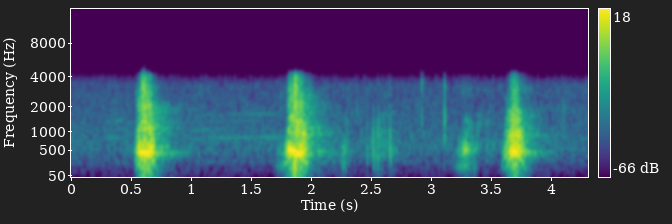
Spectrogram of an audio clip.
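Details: Great Pyrenees Smokey plays on his couch in his room, letting out three booming barks spaced about a second apart, with light clicks and scuffling between them.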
